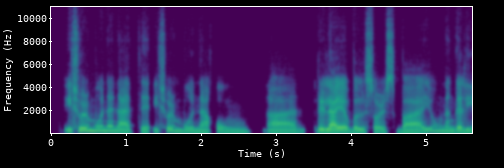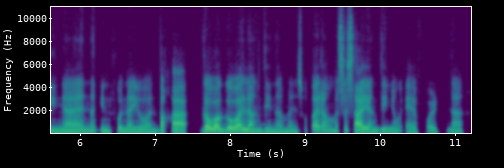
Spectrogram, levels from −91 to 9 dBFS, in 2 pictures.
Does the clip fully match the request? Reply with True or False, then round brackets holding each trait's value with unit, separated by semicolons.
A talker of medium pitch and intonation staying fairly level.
True (180 Hz; 1.8 semitones)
